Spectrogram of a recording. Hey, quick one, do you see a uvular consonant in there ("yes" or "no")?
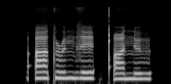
yes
